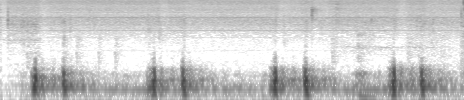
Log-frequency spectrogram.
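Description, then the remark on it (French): A mother's muffled heartbeat, heard from inside the womb, thumps steadily in paired beats, lub-dub, about four pairs over the span, beneath a low, whooshing internal rumble. “Eh oui, c'est la première chose qu'on entend, les battements du cœur de sa mère.”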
